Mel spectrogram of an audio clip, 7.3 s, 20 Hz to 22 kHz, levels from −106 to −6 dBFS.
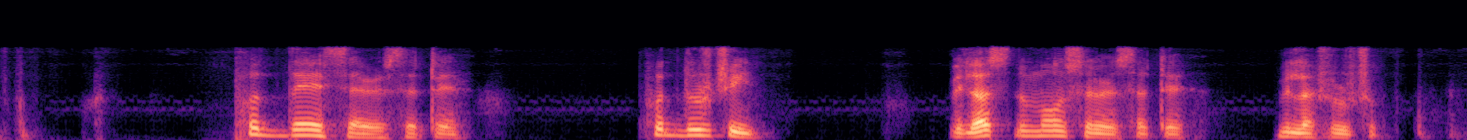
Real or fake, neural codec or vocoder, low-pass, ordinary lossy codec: fake; codec, 16 kHz in and 24 kHz out, 0.8 kbps, FocalCodec, streaming, 65536 codes; 5.4 kHz; Opus, 64 kbps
